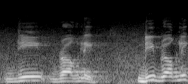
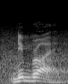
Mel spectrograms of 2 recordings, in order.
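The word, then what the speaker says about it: de Broglie: तो ये जो साइंटिस्ट थे डी ब्रॉगली का प्रोनाउंसिएशन डी ब्रॉय इस तरह से करते हैं, लेकिन अब हम लोग लिख रहे हैं डी ब्रॉगली तो वही यूज़ करेंगे, डी ब्रॉगली ही लिखेंगे उसको और वही बोलेंगे।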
